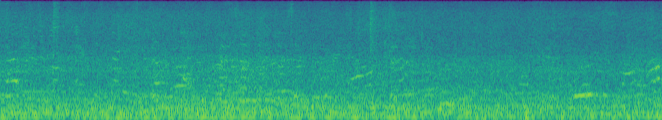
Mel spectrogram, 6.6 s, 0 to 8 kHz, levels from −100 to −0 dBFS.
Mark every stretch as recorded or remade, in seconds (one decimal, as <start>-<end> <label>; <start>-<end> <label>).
0.0-4.0 recorded; 4.0-6.6 remade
